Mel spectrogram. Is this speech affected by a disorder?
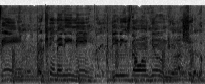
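No.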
